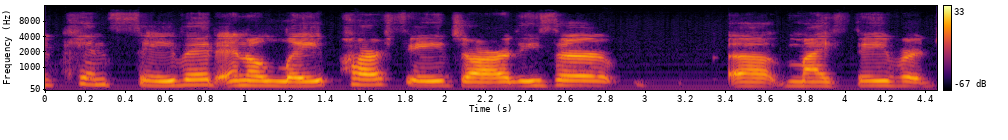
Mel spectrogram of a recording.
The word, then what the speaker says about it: Le Parfait: It's just called Le Parfait.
